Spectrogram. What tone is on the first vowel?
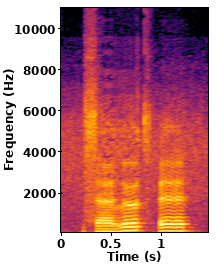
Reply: low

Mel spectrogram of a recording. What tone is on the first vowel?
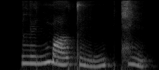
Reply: rising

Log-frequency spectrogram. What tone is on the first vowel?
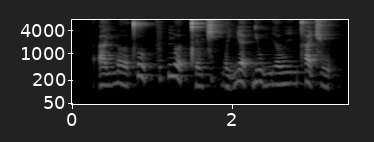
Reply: low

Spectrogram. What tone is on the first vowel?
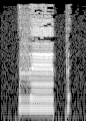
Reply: high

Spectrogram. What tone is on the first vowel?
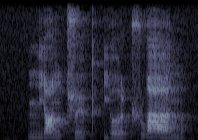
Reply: high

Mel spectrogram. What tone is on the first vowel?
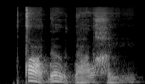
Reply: falling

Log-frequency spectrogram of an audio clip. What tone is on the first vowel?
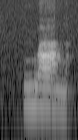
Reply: falling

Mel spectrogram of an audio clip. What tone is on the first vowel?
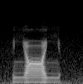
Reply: low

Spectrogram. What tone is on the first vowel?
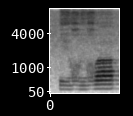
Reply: low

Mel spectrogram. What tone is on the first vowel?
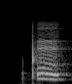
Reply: falling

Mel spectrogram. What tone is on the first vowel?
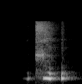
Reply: high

